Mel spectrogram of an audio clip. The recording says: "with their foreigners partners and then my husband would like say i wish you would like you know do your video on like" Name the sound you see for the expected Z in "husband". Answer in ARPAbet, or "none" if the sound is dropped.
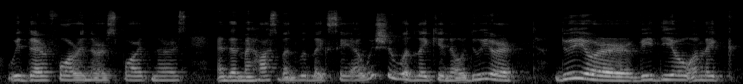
S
